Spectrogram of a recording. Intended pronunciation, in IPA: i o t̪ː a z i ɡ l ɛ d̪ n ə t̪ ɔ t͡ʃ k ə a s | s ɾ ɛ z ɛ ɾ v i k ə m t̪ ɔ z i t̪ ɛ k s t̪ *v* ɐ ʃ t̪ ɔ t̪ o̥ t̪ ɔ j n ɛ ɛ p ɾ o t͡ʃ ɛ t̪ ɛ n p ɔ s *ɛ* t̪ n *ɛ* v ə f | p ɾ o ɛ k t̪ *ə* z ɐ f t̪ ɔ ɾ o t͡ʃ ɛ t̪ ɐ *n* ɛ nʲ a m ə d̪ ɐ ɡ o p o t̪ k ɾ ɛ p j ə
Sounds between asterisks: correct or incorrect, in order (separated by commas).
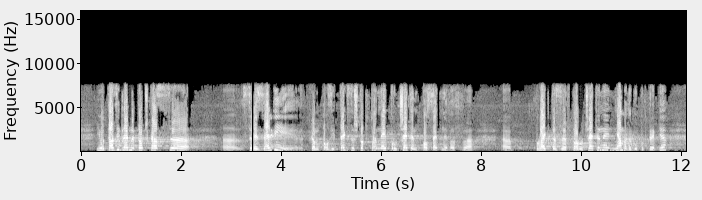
incorrect, correct, correct, correct, correct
